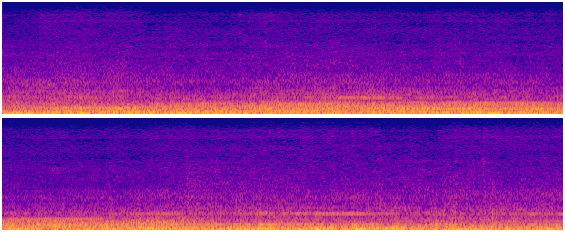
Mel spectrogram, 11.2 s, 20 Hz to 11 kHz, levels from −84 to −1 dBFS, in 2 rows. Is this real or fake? fake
